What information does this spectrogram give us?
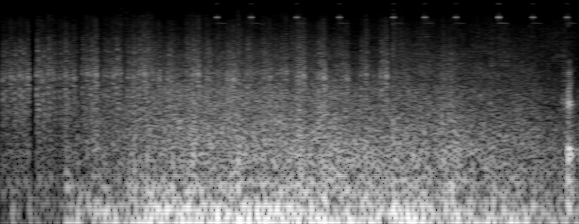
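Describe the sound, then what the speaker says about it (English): Rockets exploding in the BattleTech game with the RogueTech overhaul mod, heard as a sustained, loud, low rumbling barrage of blasts and crackling debris that runs throughout with no talk. "Rockets exploded."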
